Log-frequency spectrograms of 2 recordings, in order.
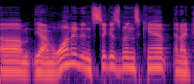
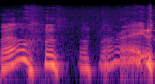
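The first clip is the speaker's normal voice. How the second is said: put-on resigned acceptance, pitched-up; 7 semitones higher than usual. Retelling a character's reaction in a game: imitating Henry, resigned. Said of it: "He's just resigned to his fate".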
